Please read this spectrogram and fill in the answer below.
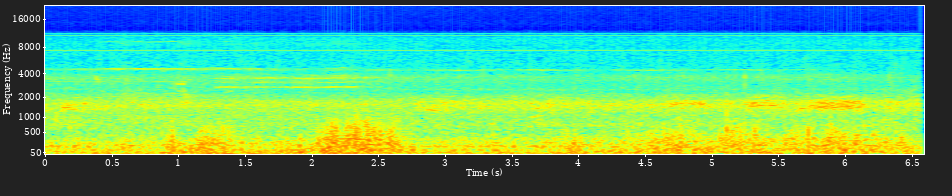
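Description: Wind buffeting the camera's microphone, a loud low rumble with a stronger gust about two seconds in.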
